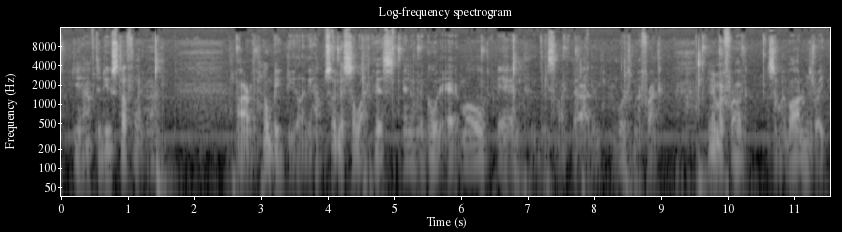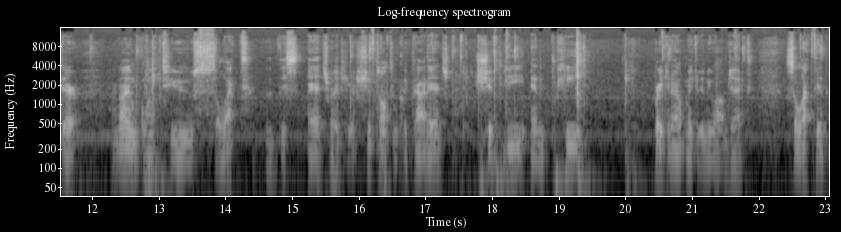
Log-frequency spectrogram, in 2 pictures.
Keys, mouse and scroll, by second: 1.4 n, 2.2-4.1 middle drag, 4.1 right click, 4.5 Tab, 5.3-6.7 drag, 6.7 middle click, 6.7 a, 8.4 KP_1, 12.9 ctrl+Tab, 14.8-16.0 middle drag, 16.0 right click, 16.7-17.8 middle drag, 17.8 right click, 18.0 shift+d, 18.9 p, 20.0 Tab, 21.6-23.0 right drag.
